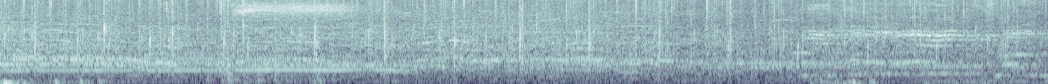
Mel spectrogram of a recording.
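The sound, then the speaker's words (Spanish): An audience of worshippers, answering a preacher's call to give God praise and a shout, erupts in loud, sustained cheering and shouting, with scattered whoops and clapping blending into a dense, steady roar that holds for several seconds. “Denle a Dios una alabanza y un grito.”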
